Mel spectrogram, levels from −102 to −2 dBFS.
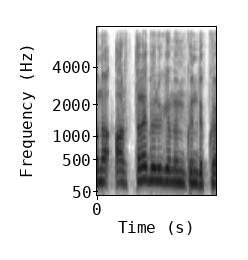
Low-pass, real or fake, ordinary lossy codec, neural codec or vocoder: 7.2 kHz; real; none; none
